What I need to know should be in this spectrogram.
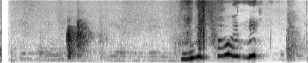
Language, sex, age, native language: Icelandic, male, 18-19, Icelandic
